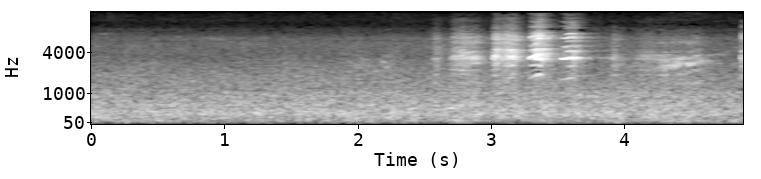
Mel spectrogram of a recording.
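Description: A small bird's quick run of high-pitched chattering calls, beginning about two and a half seconds in, with a fainter call near the end.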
